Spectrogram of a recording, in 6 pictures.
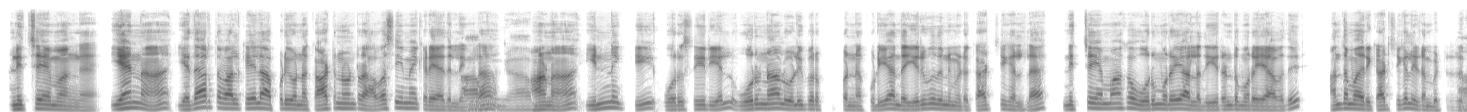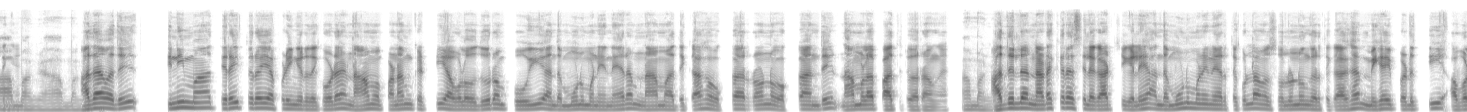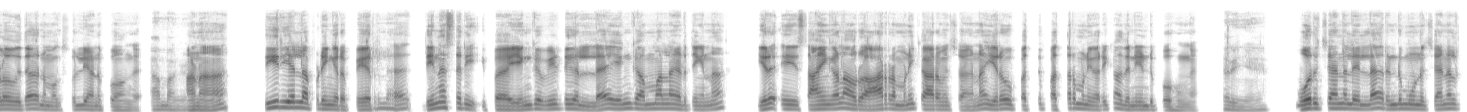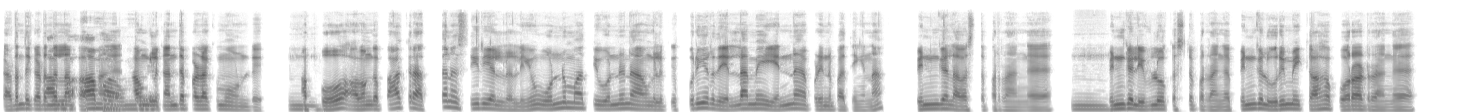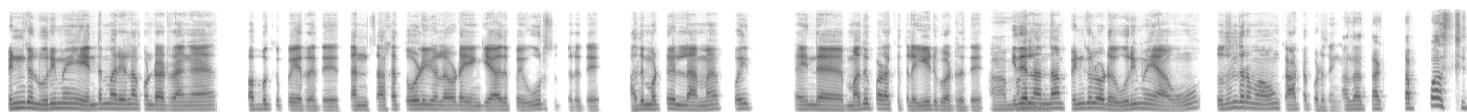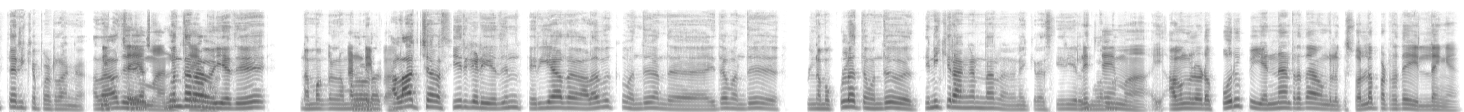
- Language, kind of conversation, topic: Tamil, podcast, சீரியல் கதைகளில் பெண்கள் எப்படி பிரதிபலிக்கப்படுகிறார்கள் என்று உங்கள் பார்வை என்ன?
- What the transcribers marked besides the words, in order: none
